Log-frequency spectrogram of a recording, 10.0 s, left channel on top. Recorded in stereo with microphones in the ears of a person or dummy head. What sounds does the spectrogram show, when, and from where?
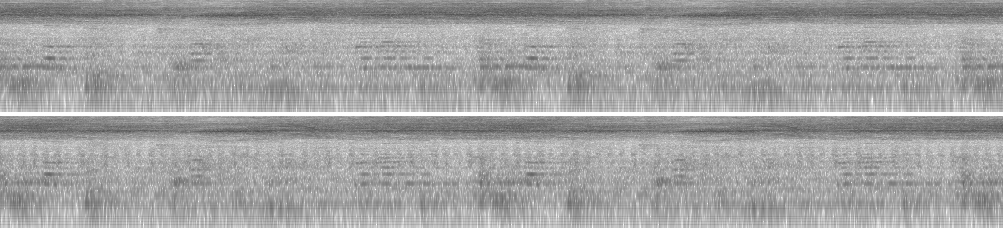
0.0 s an insect: 20° right (ahead or behind), 0.9 m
